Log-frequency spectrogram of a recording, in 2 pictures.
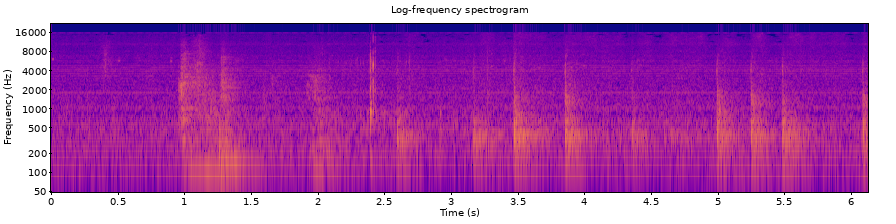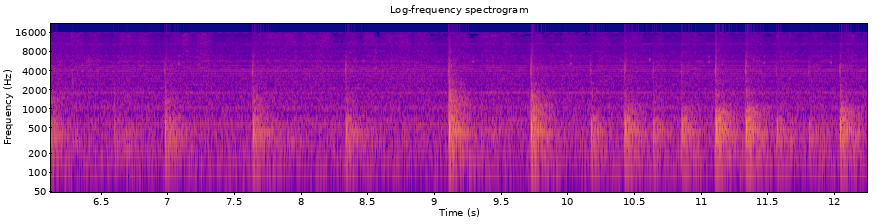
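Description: A marker taps and squeaks on a board while writing.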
